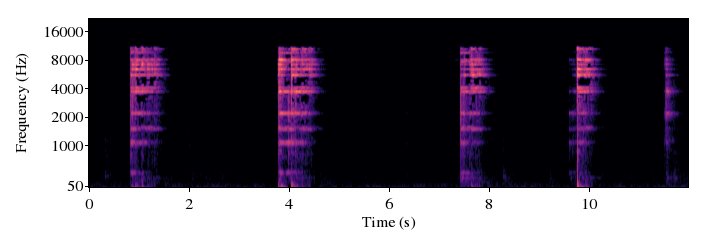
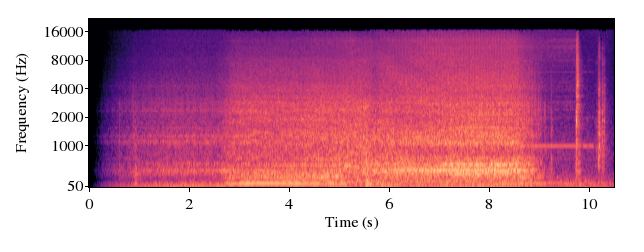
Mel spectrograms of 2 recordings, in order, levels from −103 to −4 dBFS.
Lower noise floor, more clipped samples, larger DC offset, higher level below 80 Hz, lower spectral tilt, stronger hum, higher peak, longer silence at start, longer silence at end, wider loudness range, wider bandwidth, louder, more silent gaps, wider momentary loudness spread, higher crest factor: first, under -90 dBFS vs -56 dBFS; neither; second, under 0.1% vs 0.8%; second, -72 dBFS vs -38 dBFS; second, 4.5 dB/octave vs -4.5 dB/octave; neither; second, -6 dBFS vs -2 dBFS; first, 0.8 s vs 0.05 s; first, 0.4 s vs 0 s; about the same, 9 LU vs 9 LU; second, 11.5 kHz vs 17 kHz; second, -27 LUFS vs -20 LUFS; first, 4.97-5.05 s, 5.24-5.37 s vs none; about the same, 18 LU vs 18 LU; first, 30 dB vs 20 dB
